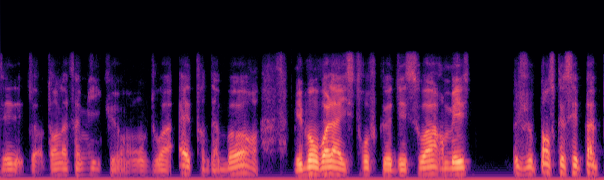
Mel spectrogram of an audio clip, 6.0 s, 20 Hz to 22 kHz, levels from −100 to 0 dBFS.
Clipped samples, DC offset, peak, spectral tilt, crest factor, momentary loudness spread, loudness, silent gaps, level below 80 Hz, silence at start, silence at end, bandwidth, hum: under 0.1%; 0.9%; -4 dBFS; -6 dB/octave; 22 dB; 17 LU; -24 LUFS; none; -58 dBFS; 0 s; 0.05 s; 7.8 kHz; none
